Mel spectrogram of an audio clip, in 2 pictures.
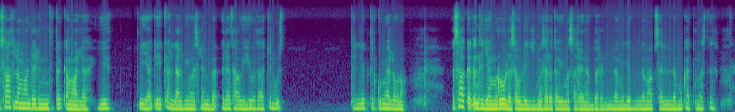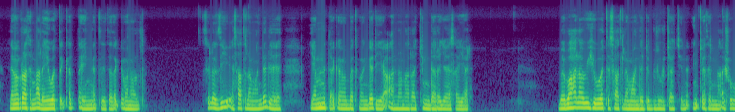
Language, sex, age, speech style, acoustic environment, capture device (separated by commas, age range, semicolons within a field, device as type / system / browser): Amharic, male, 25-34, relaxed, silence, mobile / Linux / Chrome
